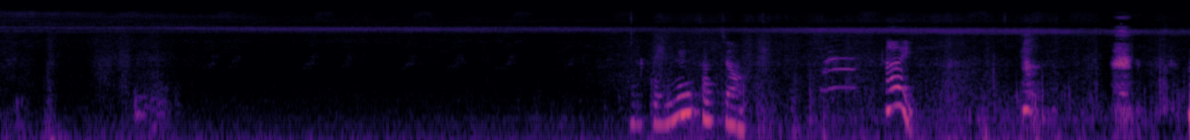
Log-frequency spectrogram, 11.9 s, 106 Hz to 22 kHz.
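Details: Male rescue cat, thought to be born in spring 2019, back from behind the house and praised during a spring walk with its grandmother; a few short harmonic meows after six seconds amid a woman's soft speech in a quiet setting.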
